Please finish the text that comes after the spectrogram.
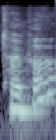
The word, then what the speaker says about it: Topor: So, my guest today is Laura Topor. Topor? I haven't Yeah, actually yeah, pronounced it yet.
